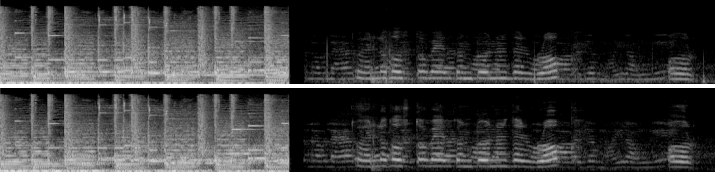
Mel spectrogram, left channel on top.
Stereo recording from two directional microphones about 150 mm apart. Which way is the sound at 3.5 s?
15° right (ahead or behind).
